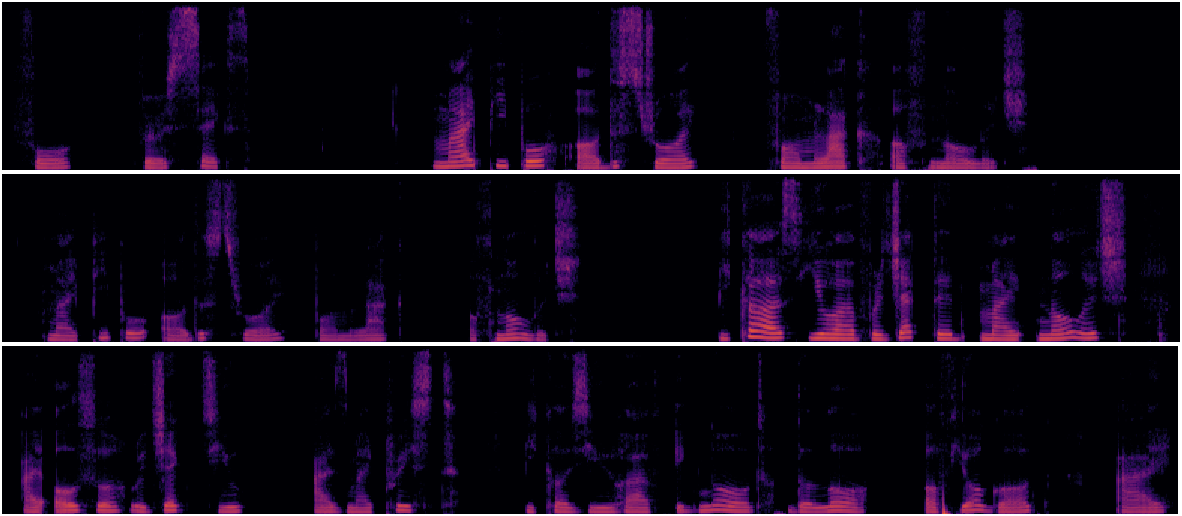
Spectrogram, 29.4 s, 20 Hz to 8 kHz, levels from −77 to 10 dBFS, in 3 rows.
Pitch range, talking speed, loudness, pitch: 180-225 Hz, 85 wpm, -37 LUFS, 200 Hz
